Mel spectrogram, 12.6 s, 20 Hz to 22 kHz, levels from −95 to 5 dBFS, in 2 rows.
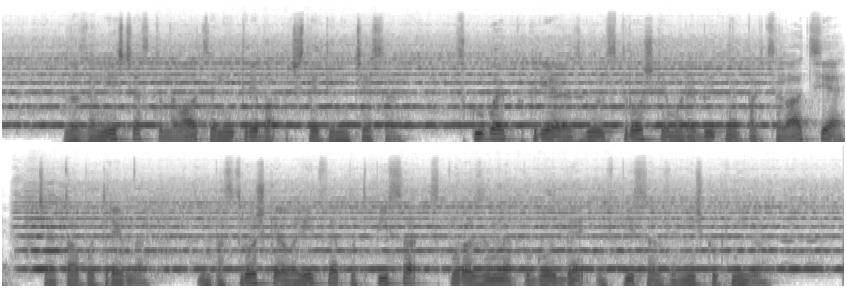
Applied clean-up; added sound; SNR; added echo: none; Bowed string instrument; 0 dB; none.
